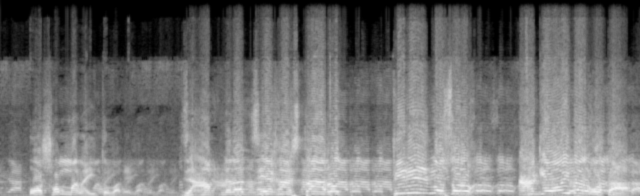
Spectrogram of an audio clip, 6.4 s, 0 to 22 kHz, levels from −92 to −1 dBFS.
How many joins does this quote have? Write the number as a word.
one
